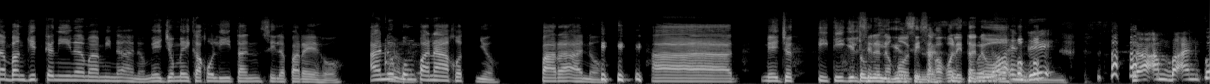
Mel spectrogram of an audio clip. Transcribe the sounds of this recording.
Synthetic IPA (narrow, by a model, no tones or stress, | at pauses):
nɐbɐŋɡɪt̪̚kɐniːnɐmaːmɪnɐʔɐno̞mɛd͡ʒo̞mɐjkɐkʊliːt̪ɐnsɪlapɐɾɛːɦo̞̰ | ʔɐnopoŋpɐnaːko̞t̪̚ɲo̞ | paːɾɐʔɐno̞ʔaː | mɛːd͡ʒot̪it̪iːɡɪlsɪlanɐ̃ŋoːnt̪ɪsɐkɐkʊlɪt̪ɐoɪd̪ɛʔ | nɐaʔɐmbɐʔɐnk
